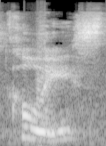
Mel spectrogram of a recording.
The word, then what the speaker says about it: Kaliste: say my name it's khaleese the t is silent um and i just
